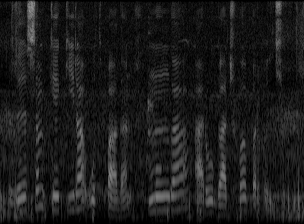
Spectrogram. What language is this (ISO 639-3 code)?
mai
